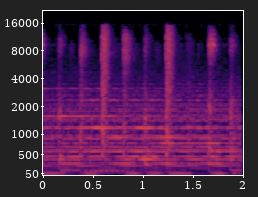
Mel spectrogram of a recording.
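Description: Relaxing background music with a steady beat of light percussion over sustained melodic tones and a bass line.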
